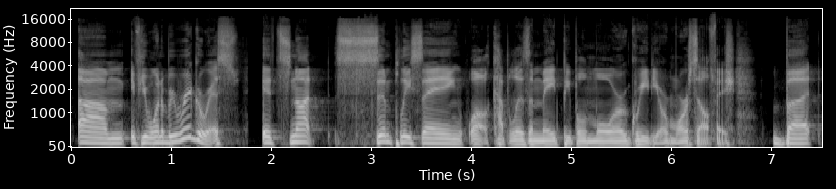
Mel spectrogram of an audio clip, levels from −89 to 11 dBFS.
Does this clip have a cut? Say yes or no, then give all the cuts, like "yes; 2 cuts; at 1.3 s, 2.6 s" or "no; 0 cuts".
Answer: yes; 1 cut; at 1.8 s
